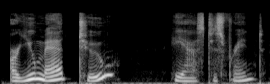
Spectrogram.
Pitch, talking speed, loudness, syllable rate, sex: 215 Hz, 175 wpm, -17 LUFS, 5.4 syllables/s, female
